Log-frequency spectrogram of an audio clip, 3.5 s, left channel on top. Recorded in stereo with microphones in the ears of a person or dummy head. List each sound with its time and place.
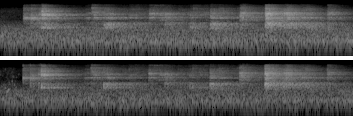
0.2 s keys jangling: 45° right (ahead or behind), 0.6 m; by 3.4 s 75° right (ahead or behind), 2.5 m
